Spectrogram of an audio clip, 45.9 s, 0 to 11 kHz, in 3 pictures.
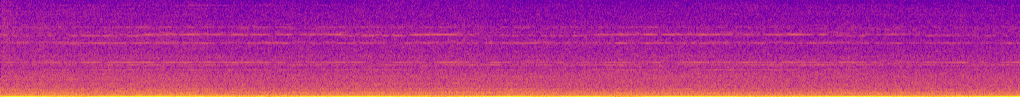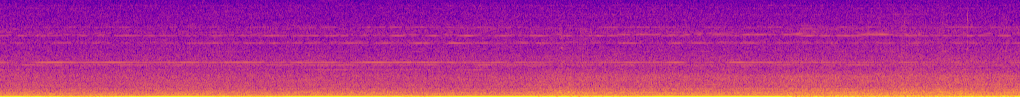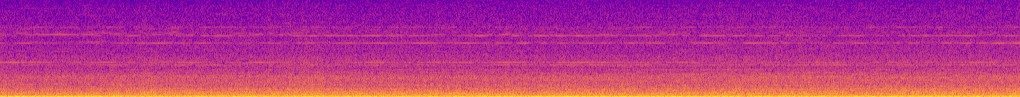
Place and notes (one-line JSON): {"title": "Charleroi, Belgium - Industrial soundscape", "date": "2018-08-15 07:45:00", "description": "Industrial soundscape near the Thy-Marcinelle wire-drawing plant. Near the sluice, in first a bulldozer loading slag, after a boat entering (and going out) the sluice. The boat is the Red Bull from Paris, IMO 226001090.", "latitude": "50.41", "longitude": "4.43", "altitude": "100", "timezone": "GMT+1"}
